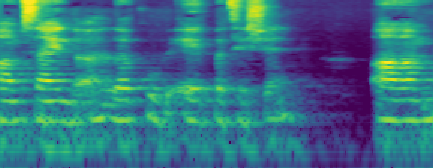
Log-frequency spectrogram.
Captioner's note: speaks foreign language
